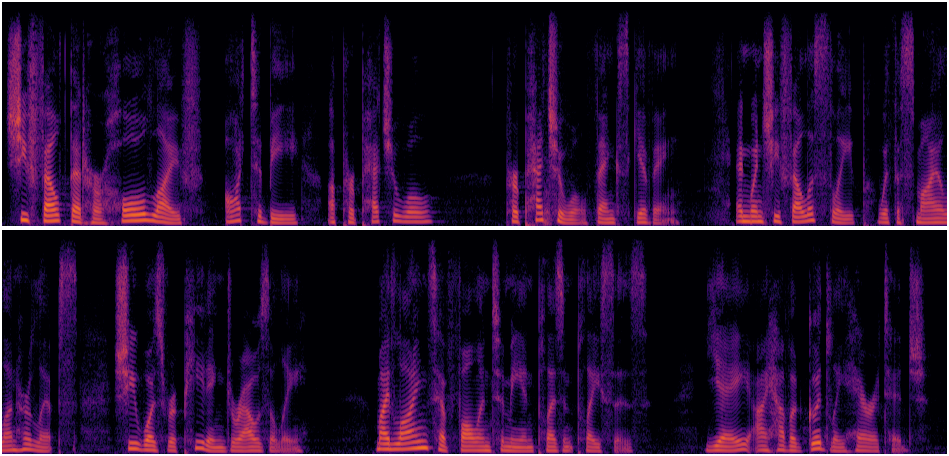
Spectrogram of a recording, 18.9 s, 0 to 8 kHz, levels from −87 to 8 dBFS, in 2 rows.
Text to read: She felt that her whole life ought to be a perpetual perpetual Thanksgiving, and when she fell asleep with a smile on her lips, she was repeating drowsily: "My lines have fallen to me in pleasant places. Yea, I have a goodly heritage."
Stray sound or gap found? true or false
false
